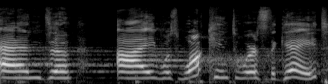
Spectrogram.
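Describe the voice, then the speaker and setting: A woman's raised, projected voice in an Italian accent, high-pitched and animated, at a fairly slow pace amid noticeable background noise. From Italy. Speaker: network marketing leader. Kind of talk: motivational talk. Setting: stage with audience.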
